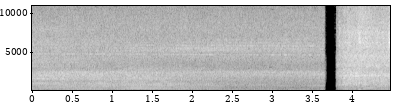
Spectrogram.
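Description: Steady machinery running, a drone with several held tones that fade after about two and a half seconds. The sound cuts out abruptly for a moment near the end.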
